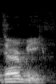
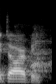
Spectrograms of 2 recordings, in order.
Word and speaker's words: derby: it did we say no the americans say they derby we say darby it's like davenport and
